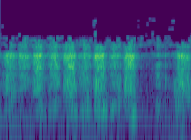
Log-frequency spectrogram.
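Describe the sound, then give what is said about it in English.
Scratching at a head, a steady run of short, dry rasping strokes repeating in quick rhythm, moderately loud with no talking. “Honey, why are you scratching your head, honey?”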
